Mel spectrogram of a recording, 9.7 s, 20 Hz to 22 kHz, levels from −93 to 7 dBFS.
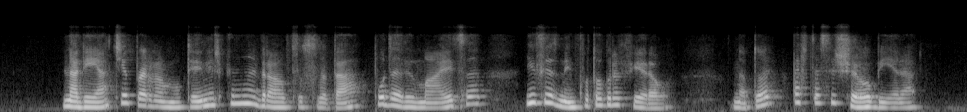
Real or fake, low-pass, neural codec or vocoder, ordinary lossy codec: fake; 7.2 kHz; codec, 16 kHz, 1 kbps, X-Codec, HuBERT features, trained on balanced general audio; Opus, 16 kbps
